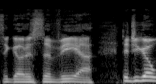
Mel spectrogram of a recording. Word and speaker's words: Sevilla: A junkie says Sevilla junkie? – Is how it's pronounced. Almost like Savoia. Sevilla. There you go.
